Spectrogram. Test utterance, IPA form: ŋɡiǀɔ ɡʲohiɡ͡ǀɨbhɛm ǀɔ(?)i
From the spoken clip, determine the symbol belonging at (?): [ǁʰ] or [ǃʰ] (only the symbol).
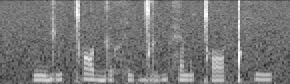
ǃʰ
